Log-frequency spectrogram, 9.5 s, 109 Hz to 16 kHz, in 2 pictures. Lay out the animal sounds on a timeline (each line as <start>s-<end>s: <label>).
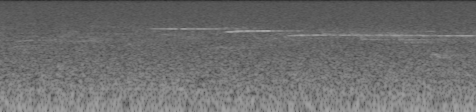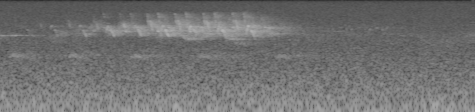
1.4s-5.4s: White-throated Sparrow (Zonotrichia albicollis)
4.2s-8.6s: American Crow (Corvus brachyrhynchos)
4.9s-7.7s: Ovenbird (Seiurus aurocapilla)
